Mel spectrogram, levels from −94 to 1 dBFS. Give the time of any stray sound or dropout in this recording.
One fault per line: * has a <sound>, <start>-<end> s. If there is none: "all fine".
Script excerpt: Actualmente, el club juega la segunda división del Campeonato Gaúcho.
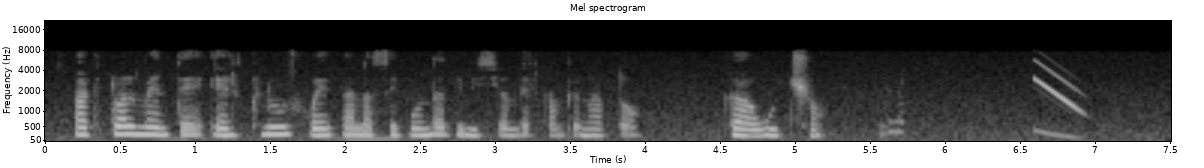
* has a laugh, 5.5-5.7 s
* has a chirp, 6.6-7.0 s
